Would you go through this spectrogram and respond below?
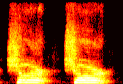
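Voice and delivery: high, loud shout of alarm; screaming in alarm. Retold or imitated. Girlfriend screams a shark warning to her boyfriend, screaming. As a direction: yell the warning as a retold scream.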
